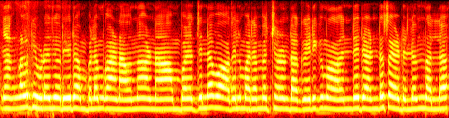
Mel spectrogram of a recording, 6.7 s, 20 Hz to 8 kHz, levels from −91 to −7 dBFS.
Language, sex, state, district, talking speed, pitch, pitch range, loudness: Malayalam, male, Kerala, Kasaragod, 135 wpm, 265 Hz, 260-275 Hz, -13 LUFS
